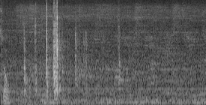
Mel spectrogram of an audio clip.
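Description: A few sharp metallic clicks and knocks in the first second and a half, the loudest about a second in, as the metal parts of an Akrapovic exhaust are handled and fitted to their hanger bracket, then a steady low hum.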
